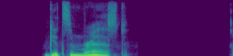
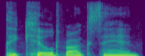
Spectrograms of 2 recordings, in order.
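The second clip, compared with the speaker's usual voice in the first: high, strained disbelief; distraught protest; 7 semitones higher than usual. Acted. Narrator reports the gang burned the place down, voice pitched high in distress. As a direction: voice climbing high in horror.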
